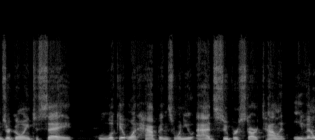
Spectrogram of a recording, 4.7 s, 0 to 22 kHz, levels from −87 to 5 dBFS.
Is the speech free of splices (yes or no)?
yes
